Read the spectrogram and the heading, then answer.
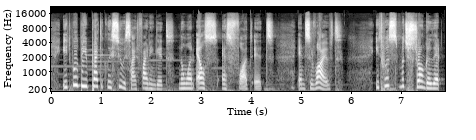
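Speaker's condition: No condition

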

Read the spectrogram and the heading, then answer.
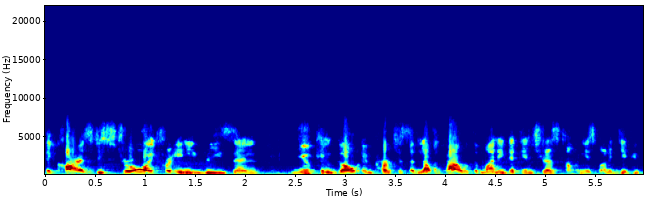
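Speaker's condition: No condition

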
